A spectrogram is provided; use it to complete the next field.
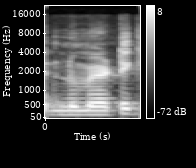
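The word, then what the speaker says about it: pneumatic: और इस वाला वर्ड में पूछा गया था कि इसमें कौन से जो लेटर है वो साइलेंट है। तो यहाँ पे देखो, यहाँ पे न्यूमेटिक इसको पढ़ते हैं, ठीक ना।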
